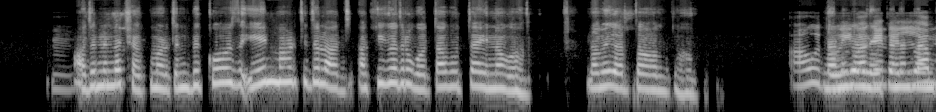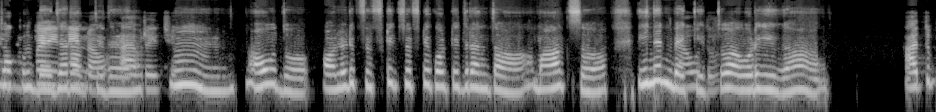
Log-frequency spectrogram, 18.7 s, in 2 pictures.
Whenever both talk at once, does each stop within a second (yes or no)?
no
